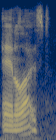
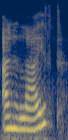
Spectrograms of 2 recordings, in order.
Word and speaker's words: analyzed: okay okay and analyzed we emphasize the first syllable can you repeat analyzed yes uh analyzed yeah analyzed analyzed analyzed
